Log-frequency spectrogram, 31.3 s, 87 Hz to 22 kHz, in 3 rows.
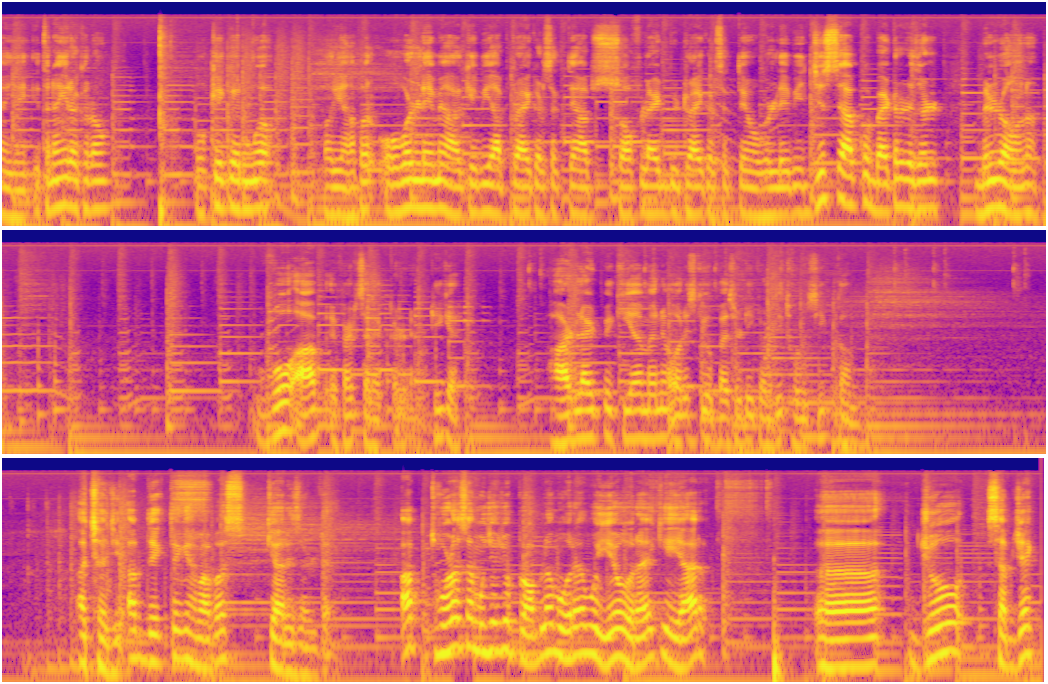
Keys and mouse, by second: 2.5 click, 15.6 click, 16.8 click, 17.5 click, 18.2 click, 19.3 click, 20.5 click, 21.2 z.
